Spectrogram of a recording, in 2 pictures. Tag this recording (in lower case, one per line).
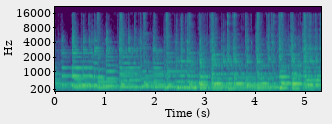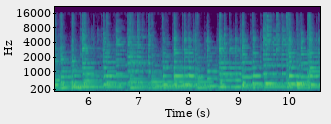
plucked string instrument
ukulele
music
musical instrument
